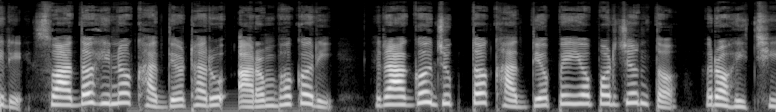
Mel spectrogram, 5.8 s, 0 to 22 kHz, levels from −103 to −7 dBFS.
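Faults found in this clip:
Mains hum, 0.95 to 2.45 s: steady 50 Hz tone with low harmonics, faint, well below the speech. Probable ground loop or nearby transformer coupling the power line into the signal. Fixed pitch and constant level distinguish it from broadband rumble or handling noise.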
